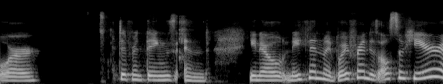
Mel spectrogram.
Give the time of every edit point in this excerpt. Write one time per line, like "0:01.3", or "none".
0:01.8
